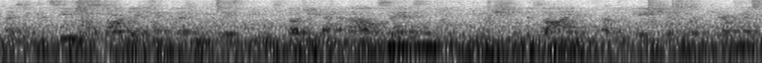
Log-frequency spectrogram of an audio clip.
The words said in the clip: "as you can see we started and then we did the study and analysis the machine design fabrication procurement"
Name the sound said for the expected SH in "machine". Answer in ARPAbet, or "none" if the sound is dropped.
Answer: SH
